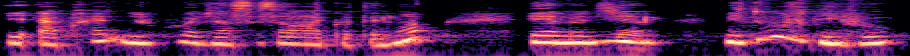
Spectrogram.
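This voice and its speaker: A woman from France talks to her viewers in a casual travel vlog. Her voice is mellow and warm, and her delivery rambles along with frequent fillers and restarts. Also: medium pitch, quick pace, slight background noise. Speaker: travel vlogger.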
